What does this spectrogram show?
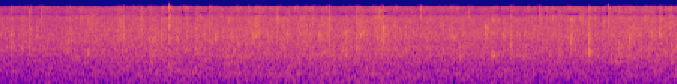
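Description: Steady rain falling, with many single drops ticking close by and one sharper drop about four seconds in.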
